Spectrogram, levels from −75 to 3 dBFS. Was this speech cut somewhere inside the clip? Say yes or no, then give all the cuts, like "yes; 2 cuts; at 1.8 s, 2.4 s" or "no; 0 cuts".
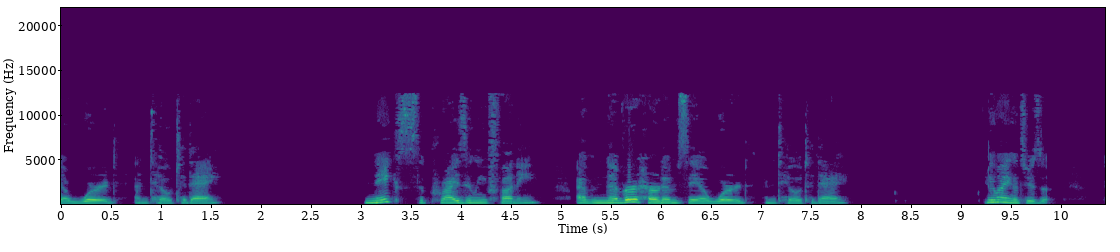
no; 0 cuts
